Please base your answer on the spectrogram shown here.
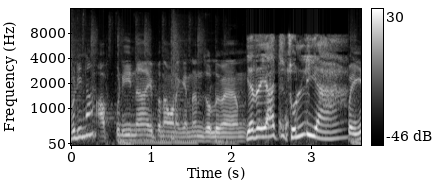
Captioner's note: scratching head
